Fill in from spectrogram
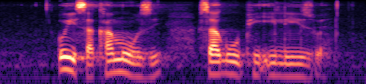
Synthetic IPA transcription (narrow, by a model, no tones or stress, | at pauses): ujisakʰamuzi | sak̬upʰiiliːzwɛ̰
